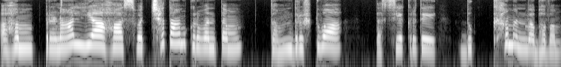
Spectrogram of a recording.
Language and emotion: Sanskrit, sad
